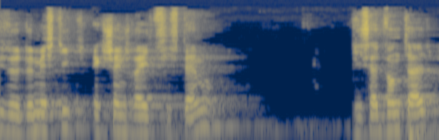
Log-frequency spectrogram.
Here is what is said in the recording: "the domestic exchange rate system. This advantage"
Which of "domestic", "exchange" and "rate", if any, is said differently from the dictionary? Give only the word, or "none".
exchange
